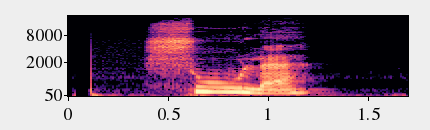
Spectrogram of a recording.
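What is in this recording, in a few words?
"school", Australian English; PictureDictionary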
